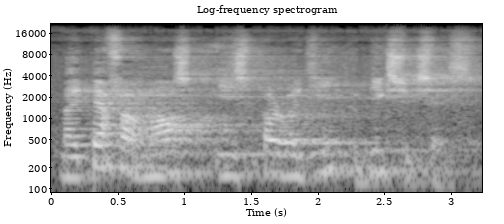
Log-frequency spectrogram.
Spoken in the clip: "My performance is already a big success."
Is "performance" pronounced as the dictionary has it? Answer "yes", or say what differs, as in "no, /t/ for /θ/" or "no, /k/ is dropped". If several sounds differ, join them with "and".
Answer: no, /n/ is dropped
